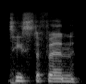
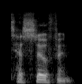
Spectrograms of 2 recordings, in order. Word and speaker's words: Testofen: T Testosterone Booster with Testofen will help you turn back the clock. Testofen, I should say, actually. I pronounced it wrong.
